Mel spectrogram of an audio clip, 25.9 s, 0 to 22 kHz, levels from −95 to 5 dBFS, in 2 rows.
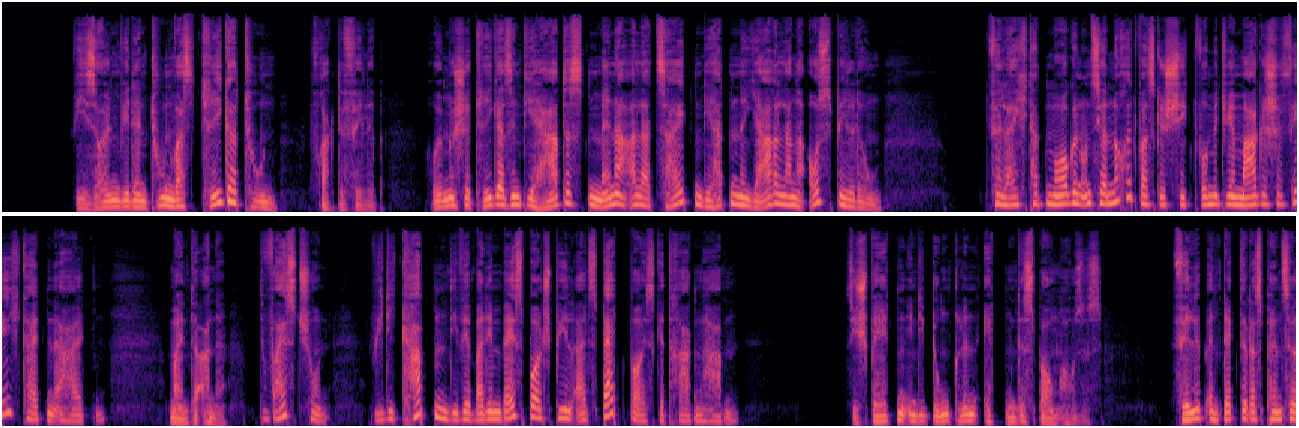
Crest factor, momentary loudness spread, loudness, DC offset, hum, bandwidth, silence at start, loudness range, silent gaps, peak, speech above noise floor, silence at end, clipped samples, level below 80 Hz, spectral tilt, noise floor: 20 dB; 13 LU; -27 LUFS; under 0.1%; none; 17.5 kHz; 0.75 s; 5 LU; 9.65-9.77 s, 21.32-21.37 s, 24.57-24.61 s; -8 dBFS; 54 dB; 0 s; under 0.1%; -54 dBFS; -4.5 dB/octave; -81 dBFS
